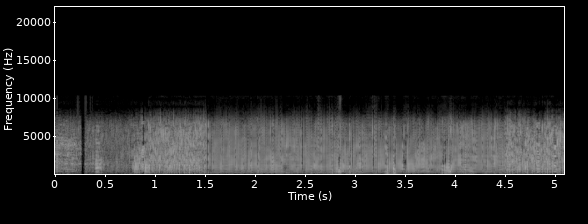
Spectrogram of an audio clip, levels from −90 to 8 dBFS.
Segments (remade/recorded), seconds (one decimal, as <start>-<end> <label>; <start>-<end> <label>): 0.0-1.5 recorded; 1.5-4.5 remade; 4.5-5.1 recorded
